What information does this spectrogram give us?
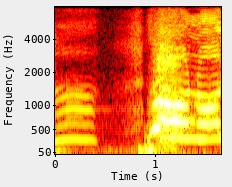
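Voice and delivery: high, loud mock refusal; hammed-up indignant outburst; daughter's protest. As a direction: cry out like an upset daughter. Daughter arguing back, retold.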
